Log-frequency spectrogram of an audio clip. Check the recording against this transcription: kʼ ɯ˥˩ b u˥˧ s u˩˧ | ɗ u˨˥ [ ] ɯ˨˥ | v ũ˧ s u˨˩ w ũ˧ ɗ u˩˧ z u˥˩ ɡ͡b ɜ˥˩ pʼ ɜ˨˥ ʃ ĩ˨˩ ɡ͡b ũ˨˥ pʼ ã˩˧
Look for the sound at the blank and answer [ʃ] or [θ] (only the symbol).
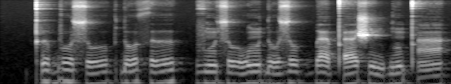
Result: θ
